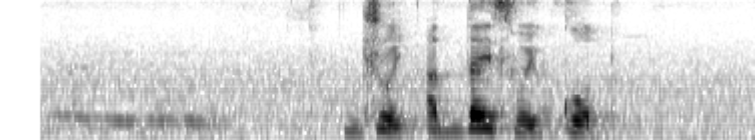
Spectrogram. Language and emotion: Russian, angry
